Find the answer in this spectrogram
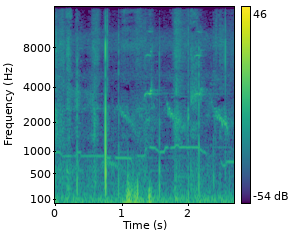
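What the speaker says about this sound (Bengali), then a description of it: "পাখির কলকাকলি" Birds chirp and tweet in an open field, with short bright calls scattered throughout, a few closer louder notes and soft footsteps underneath.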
